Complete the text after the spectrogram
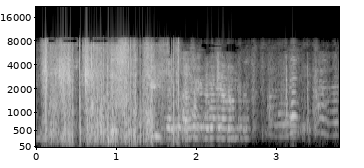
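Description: A boy speaks loudly and excitedly close to the microphone.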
